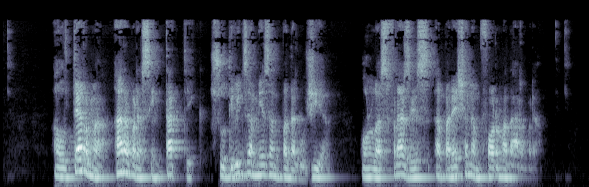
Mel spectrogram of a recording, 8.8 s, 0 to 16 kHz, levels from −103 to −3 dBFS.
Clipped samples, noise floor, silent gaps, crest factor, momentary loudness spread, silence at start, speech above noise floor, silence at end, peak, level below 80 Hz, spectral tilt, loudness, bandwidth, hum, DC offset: under 0.1%; -82 dBFS; none; 22 dB; 12 LU; 0.8 s; 59 dB; 0.8 s; -2 dBFS; -66 dBFS; -4.5 dB/octave; -23 LUFS; 11.5 kHz; none; under 0.1%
